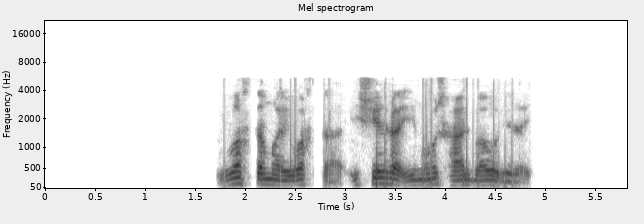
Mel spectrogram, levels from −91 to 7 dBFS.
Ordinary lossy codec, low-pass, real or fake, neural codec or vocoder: MP3, 48 kbps; 5.4 kHz; fake; codec, 44.1 kHz, 7.8 kbps, DAC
